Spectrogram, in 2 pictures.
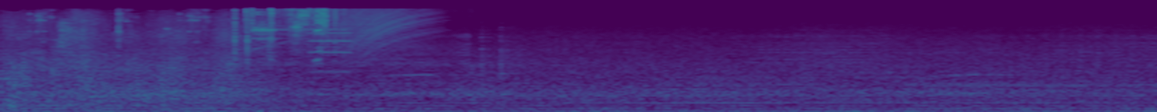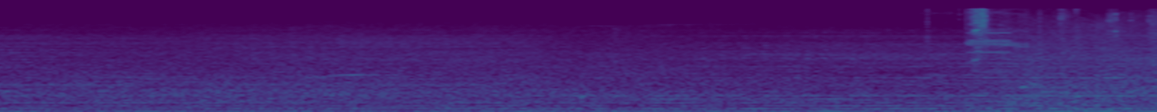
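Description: A low city hum drones steadily.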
